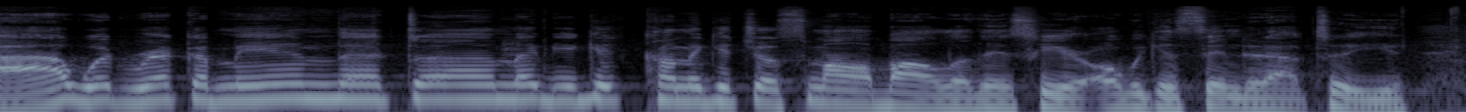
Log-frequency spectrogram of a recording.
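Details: Adult man speaking; normal voice.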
